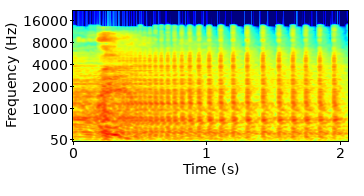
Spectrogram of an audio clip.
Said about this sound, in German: Ja, wollen wir für das Feedback vielleicht mal in die Kirche hineingehen? Warte, ich mach mal die Tür mal auf.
